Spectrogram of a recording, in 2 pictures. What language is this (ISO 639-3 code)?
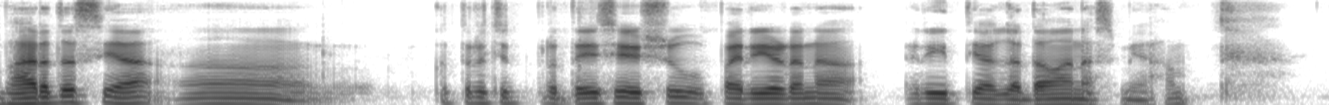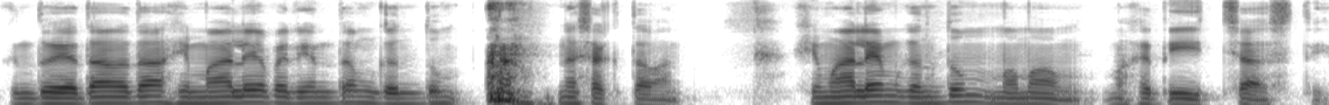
san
